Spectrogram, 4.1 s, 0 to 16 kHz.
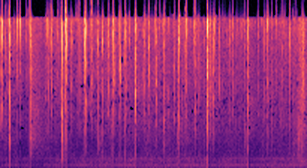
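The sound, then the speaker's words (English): Lowry's hot and crispy pork rinds crackle and pop after 2 minutes of microwaving, a steady run of sharp, irregular snaps and ticks over a faint sizzling hiss, with no voices. “It continues popping even after you microwave it.”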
